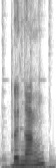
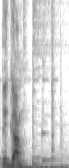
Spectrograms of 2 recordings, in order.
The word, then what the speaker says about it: bengang: for bengang roots however only the person who wrote it can remember to pronounce it as bengang later on someone else would be tempted to pronounce it as began which means which means persons so you see that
